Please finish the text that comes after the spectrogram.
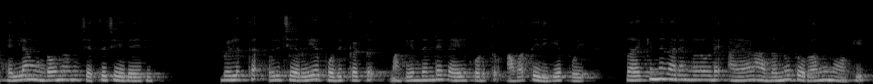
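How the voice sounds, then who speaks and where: Mellow woman narrating a story, echoey room. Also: medium pitch. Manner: steady, earnest reading. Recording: roomy echo.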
